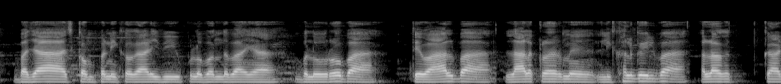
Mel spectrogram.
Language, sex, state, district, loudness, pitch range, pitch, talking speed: Bhojpuri, male, Uttar Pradesh, Deoria, -18 LUFS, 120-130 Hz, 120 Hz, 160 wpm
